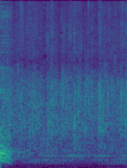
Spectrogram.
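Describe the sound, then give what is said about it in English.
An audience at an evening worship service claps steadily, a dense wash of many hands striking together with a soft roar of voices underneath, sustained and evenly loud throughout. “Clap your hands to the Lord and give him praise tonight because he's good.”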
